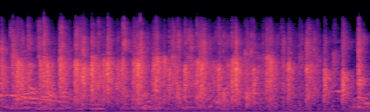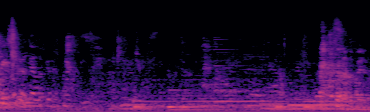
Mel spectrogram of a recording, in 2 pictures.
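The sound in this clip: Audience applause welcoming a singer: many hands clap steadily for roughly the first half, then the clapping fades out as soft tonal music takes over.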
